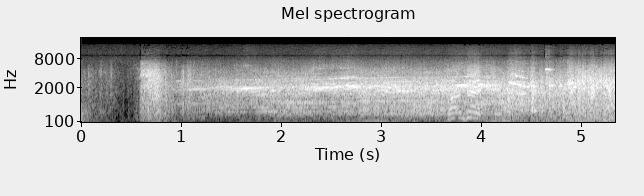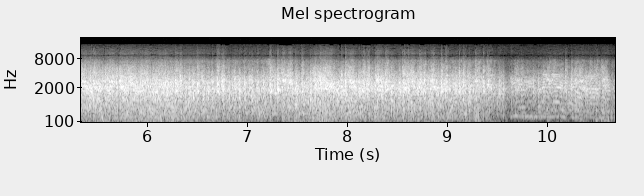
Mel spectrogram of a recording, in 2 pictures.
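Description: An aircraft engine sputters and roars loudly.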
